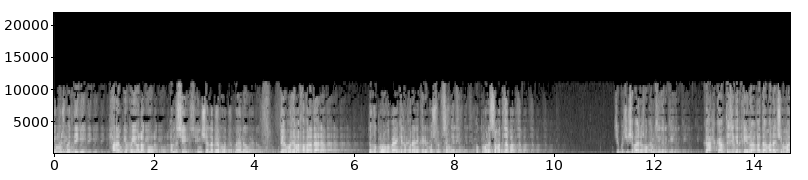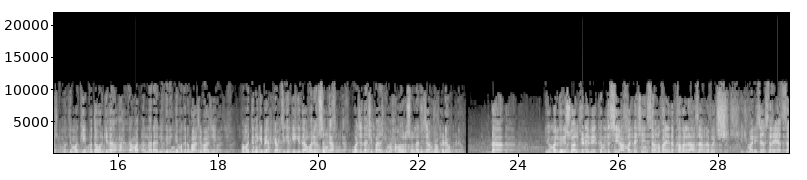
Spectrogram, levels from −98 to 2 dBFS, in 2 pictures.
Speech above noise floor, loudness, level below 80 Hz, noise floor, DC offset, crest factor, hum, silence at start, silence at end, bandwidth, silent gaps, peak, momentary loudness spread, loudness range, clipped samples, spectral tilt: 39 dB; -16 LUFS; -58 dBFS; -56 dBFS; under 0.1%; 18 dB; none; 0 s; 0 s; 11.5 kHz; none; 0 dBFS; 13 LU; 5 LU; under 0.1%; -2 dB/octave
